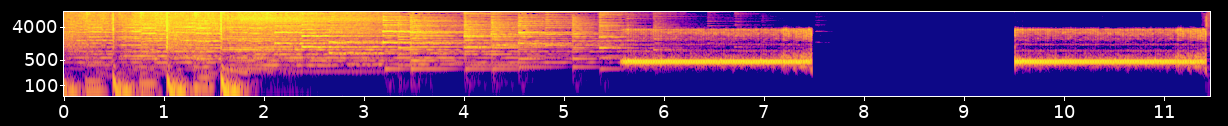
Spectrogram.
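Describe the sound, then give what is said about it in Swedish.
A short burst of music gives way to a steady telephone ringback tone as a call is placed: two long, even tones separated by a silent gap, loud and clear with no one speaking. “Så vi, vi gör så att vi ringer upp och hör hur, vad hon har kommit fram till med sin satsning och köldkörtelproblem.”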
